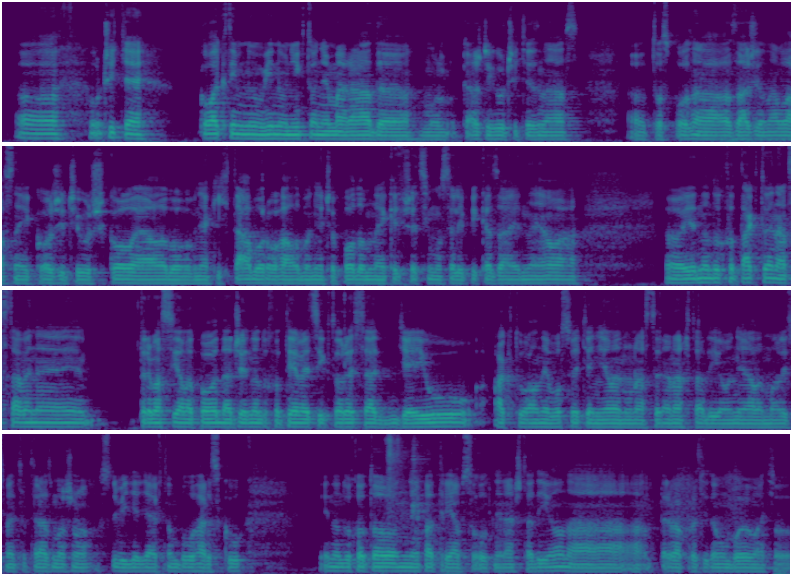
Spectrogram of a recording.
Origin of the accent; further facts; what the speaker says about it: Bratislava, Bratislava Region, Slovakia; ja som chalan z Bratislavy a a niektorých ľudí priamo z toho teda nášho kotlu poznám e, osobne, niektorými som vyrastal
